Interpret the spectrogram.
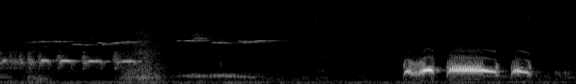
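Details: Lure recording of a spotted dove: a quick series of higher notes and soft low coos, then one loud three-part coo phrase, short, long, short, in the double-'kuk' style, with faint whistles of other birds.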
